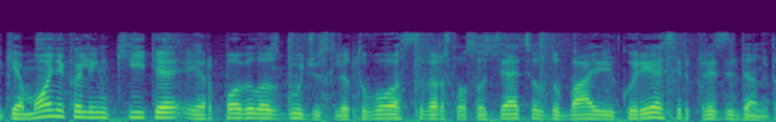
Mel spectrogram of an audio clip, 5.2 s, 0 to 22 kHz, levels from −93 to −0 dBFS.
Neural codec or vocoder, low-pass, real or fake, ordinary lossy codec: codec, 16 kHz, 16 kbps, FunCodec, trained on Chinese and English, 50 frames a second; 7.2 kHz; fake; Opus, 64 kbps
